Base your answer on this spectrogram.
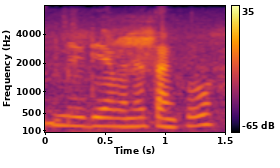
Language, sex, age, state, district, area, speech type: Odia, female, 45-60, Odisha, Sundergarh, rural, spontaneous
